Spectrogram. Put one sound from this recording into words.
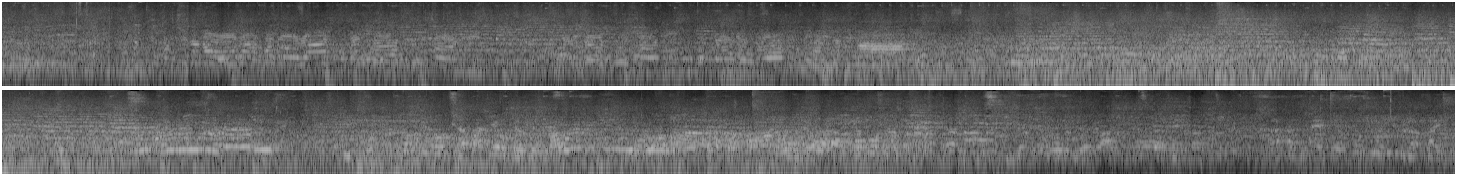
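A large crowd of spectators chatters all around outdoors.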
